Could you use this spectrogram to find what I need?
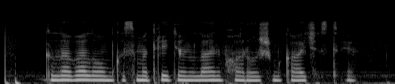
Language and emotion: Russian, neutral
